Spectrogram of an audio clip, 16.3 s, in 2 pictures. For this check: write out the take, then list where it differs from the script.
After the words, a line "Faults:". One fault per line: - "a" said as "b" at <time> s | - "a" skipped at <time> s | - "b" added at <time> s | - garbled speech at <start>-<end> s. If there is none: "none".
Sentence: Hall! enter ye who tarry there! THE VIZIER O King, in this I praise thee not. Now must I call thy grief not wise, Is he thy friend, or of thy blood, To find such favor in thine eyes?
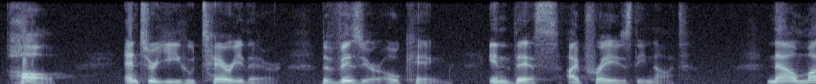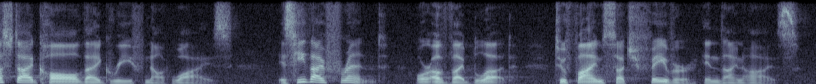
Hall! enter ye who tarry there! THE VIZIER O King, in this I praise thee not. Now must I call thy grief not wise, Is he thy friend, or of thy blood, To find such favor in thine eyes?
Faults:
none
